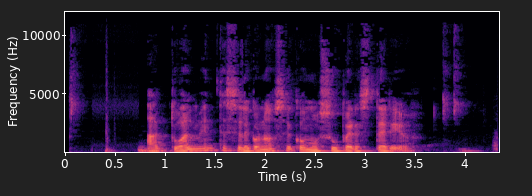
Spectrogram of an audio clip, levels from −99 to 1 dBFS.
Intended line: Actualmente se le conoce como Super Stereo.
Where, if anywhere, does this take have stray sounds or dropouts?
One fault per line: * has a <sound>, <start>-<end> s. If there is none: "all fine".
* has a thud, 0.4-0.6 s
